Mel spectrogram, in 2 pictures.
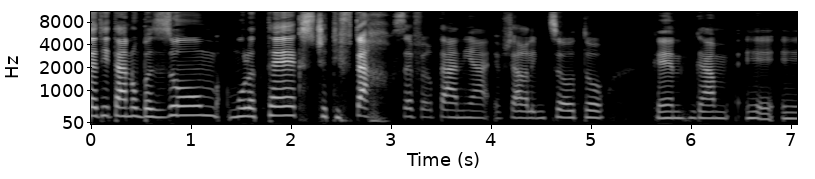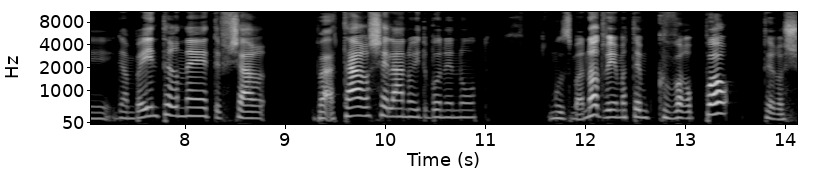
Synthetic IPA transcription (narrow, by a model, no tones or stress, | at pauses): et̪itanubezumːulatekstʃetiftaχse̞fe̞ʁtanjaʔe̞fʃaʁlimt͡so̞oto̞ | ke̞nɡameɡambeinteʁne̞tefʃaʁ | bea̰taʁʃe̞lanuitbo̞ne̞nut | muzmano̞tveimate̞mkvaʁpo̞ | teʁaʃ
